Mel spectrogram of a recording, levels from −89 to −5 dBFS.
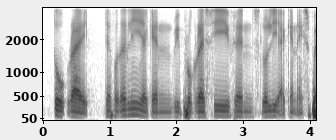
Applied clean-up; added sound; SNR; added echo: none; none; none; none.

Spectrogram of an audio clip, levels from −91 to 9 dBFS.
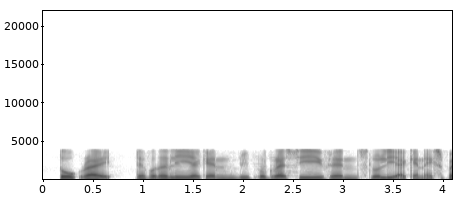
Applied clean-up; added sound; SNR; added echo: neural separator model SepFormer WHAM!.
